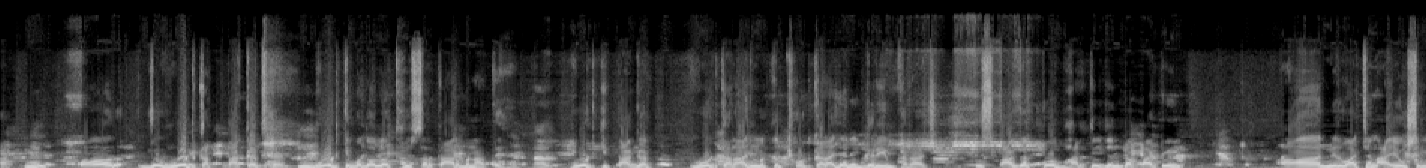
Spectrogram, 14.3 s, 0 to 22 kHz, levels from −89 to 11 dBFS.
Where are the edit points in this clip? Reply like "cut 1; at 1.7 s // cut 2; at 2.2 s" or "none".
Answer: none

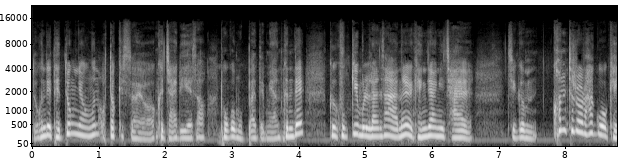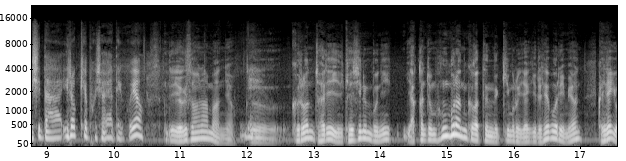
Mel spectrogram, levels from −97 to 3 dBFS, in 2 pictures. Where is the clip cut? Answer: none

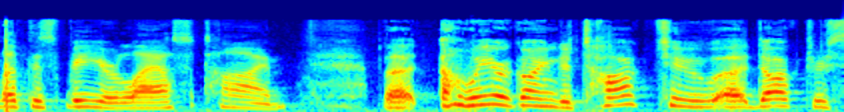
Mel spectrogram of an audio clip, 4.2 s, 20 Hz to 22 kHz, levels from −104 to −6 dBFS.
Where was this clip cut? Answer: cut 1; at 1.4 s

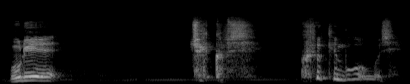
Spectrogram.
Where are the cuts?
none

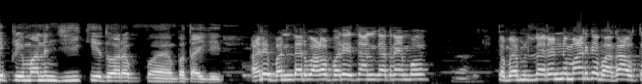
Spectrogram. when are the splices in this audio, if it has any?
cut 1; at 2.3 s

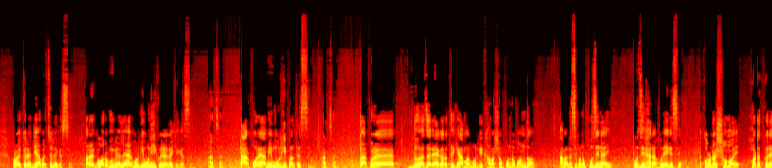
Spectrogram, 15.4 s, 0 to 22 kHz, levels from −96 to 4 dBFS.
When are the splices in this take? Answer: cut 1; at 1.7 s // cut 2; at 13.9 s

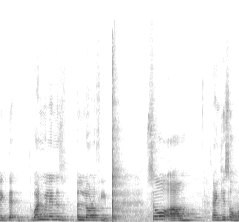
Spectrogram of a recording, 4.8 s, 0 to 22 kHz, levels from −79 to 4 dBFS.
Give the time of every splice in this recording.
none

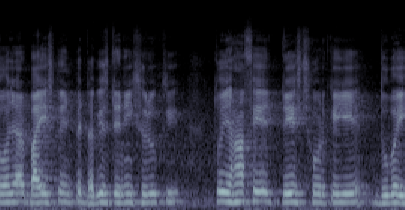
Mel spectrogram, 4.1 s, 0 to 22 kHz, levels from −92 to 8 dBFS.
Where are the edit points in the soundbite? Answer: none

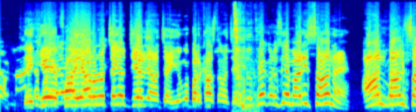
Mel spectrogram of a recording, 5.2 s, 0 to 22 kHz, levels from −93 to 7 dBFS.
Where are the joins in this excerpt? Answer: cut 1; at 2.9 s

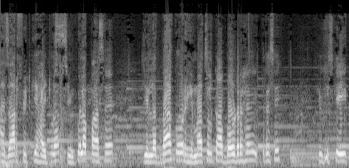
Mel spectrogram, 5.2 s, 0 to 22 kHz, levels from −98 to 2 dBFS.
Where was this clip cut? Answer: cut 1; at 0.9 s

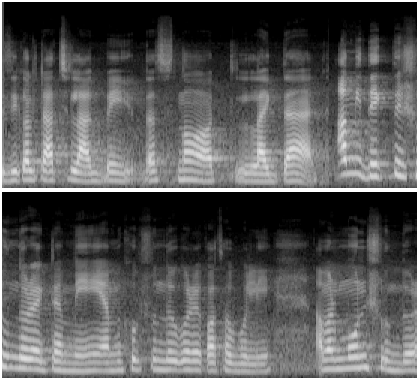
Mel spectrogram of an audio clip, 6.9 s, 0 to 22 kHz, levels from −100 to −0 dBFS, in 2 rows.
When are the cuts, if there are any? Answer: cut 1; at 2.7 s

